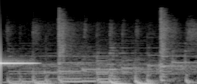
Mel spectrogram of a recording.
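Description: A steady, loud test-card beep, a single pure tone, that cuts off about half a second in. Quieter background music with a rhythmic bass line follows.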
